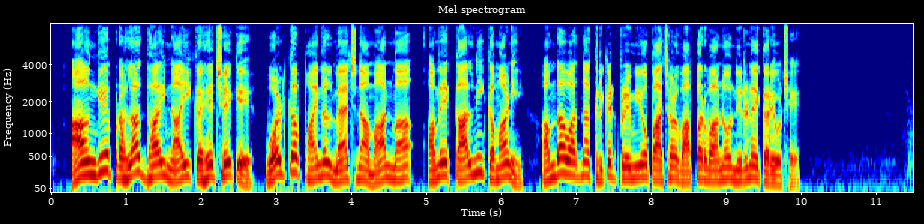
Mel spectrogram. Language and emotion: Gujarati, neutral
